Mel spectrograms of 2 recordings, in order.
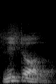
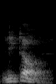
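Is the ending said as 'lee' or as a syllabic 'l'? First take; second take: syllabic l; syllabic l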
